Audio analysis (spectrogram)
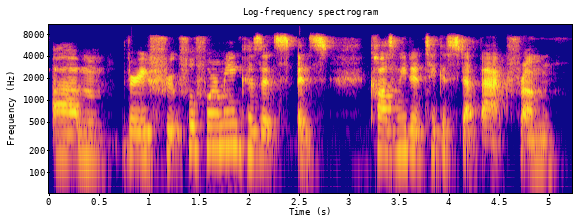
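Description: A woman's voice: fairly low pitch, unhurried. An American woman from Utah, a writer and teacher, talking casually as an interview guest. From Utah, United States. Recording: dull lo-fi line, faint background noise.

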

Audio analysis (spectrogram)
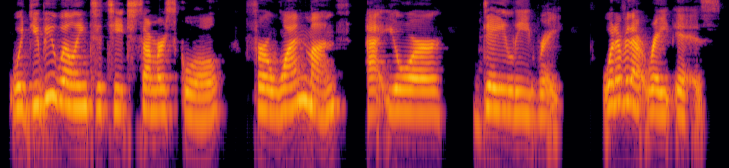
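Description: A woman's voice: fairly high pitch, a bit bright. A woman co-hosting an education podcast, chatting casually with a strained voice. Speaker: podcast co-host, teacher.

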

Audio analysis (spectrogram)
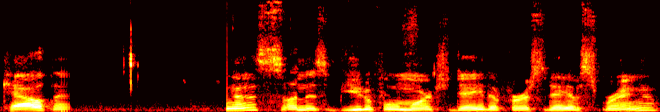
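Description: A man's voice: mid-range voice, unhurried, darkish tone, dry recording, low-quality recording. A man hosting a podcast, moving between wry announcements and casual questions. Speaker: podcast host. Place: indoors, in person with guest.

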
